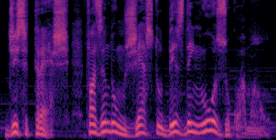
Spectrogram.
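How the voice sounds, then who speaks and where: A Brazilian man narrates a fantasy audio drama. His delivery is dramatic and scripted, with a widely varied pitch in a mid register. Music plays clearly behind him. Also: huge pitch swings, moderate pace.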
